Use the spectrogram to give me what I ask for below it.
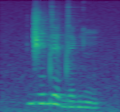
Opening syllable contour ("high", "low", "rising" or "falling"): high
